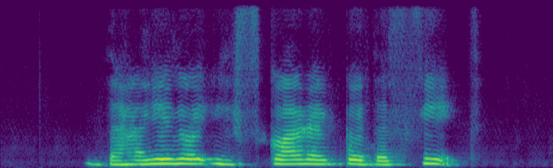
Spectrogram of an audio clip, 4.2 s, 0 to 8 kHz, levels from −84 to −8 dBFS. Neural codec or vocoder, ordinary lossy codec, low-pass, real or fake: codec, 16 kHz, 1 kbps, FreqCodec, smaller model; none; none; fake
